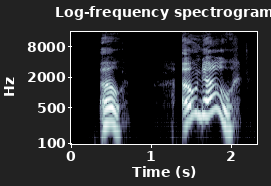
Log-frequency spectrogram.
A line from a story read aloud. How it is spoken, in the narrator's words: Norris cried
